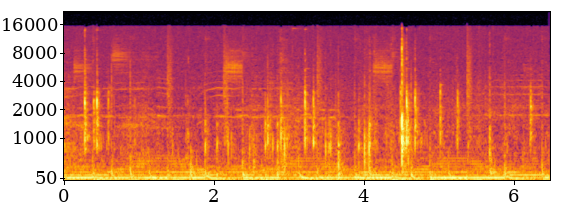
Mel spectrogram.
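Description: Light clicks and taps of the brushless motor and its pinion being shifted against the spur gear by hand while the gear mesh is set, with one louder knock about four and a half seconds in. Faint background music underneath.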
